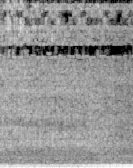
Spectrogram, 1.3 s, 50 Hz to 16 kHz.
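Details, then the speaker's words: Nissan R33 Skyline GTR after timing belt, water pump, front seals, full Tomei exhaust, oil change and coolant flush: smooth, moderately deep, even idle through the exhaust, no misfire, not too loud. "It honestly sounds good. It's not too loud."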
